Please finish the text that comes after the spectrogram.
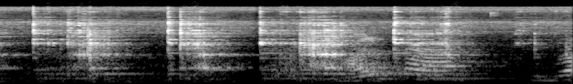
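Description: Cumin and other whole spices being stirred and dry-fried in a pan, with repeated metallic scrapes and clinks of a utensil against the pan at a steady, uneven rhythm, close and fairly loud.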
